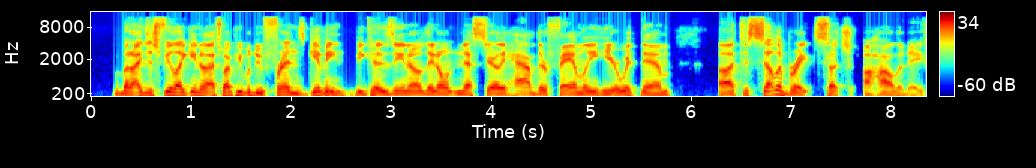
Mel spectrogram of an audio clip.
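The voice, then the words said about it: Scratchy, choked-up voice. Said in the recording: “my throat's getting a little choked up ... I'm a little scratchy right now in my throat”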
